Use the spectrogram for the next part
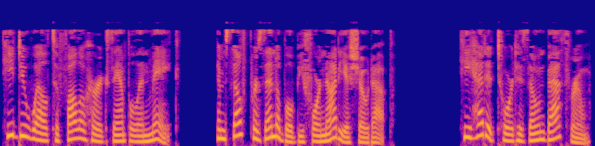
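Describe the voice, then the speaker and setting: A female audiobook narrator reading scripted fiction. Her voice is mellow, with a widely varied, lively intonation. The sound is close and dry, though a little dull. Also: on the low side, normal speed, no room sound.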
